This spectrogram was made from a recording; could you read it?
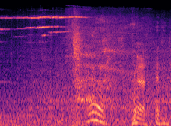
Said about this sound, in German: Ihr Bus hielt auf einem Parkplatz oberhalb der Steilküste und sie stiegen aus.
